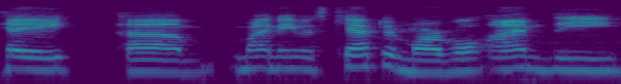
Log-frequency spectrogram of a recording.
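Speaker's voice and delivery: plain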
